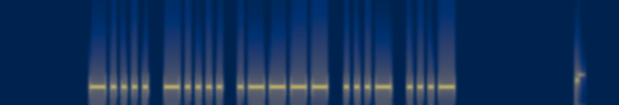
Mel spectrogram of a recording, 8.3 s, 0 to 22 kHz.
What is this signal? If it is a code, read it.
Morse code, heard as a keyed tone, about 17 wpm, 700 Hz. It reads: 661VV
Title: Five Challenging Letter-Number Combinations 17wpm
